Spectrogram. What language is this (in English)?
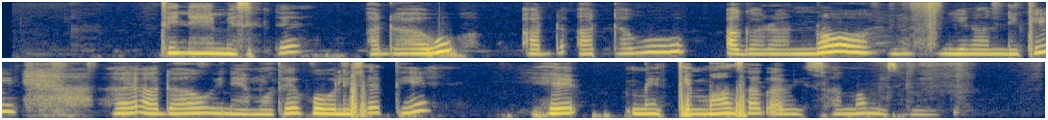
Sidamo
